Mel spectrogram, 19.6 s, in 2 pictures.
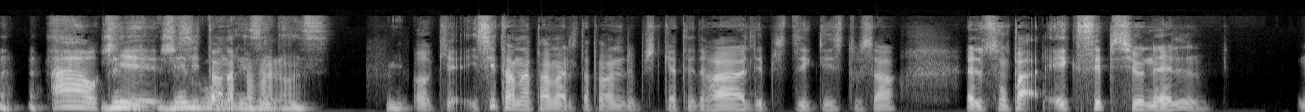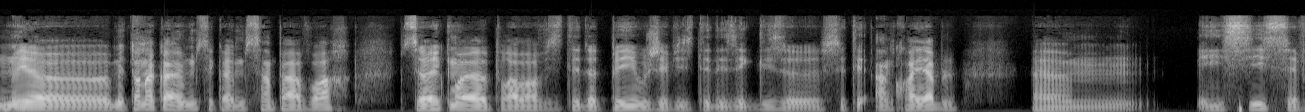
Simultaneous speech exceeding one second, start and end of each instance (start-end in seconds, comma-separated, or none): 0.8-2.3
